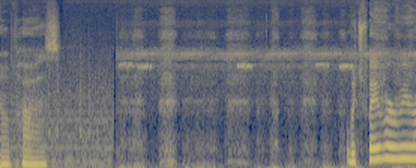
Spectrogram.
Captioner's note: forest sounds resume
